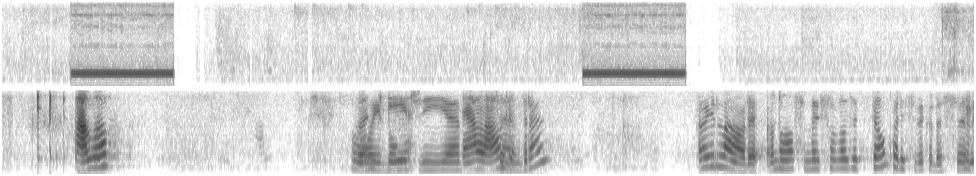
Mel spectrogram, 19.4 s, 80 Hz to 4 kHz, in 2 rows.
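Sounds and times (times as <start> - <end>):
telephone ringback tones on a call to a city hall: 0.7 - 1.8, 5.8 - 6.9
speech: 10.5 - 10.9, 13.4 - 15.3, 16.7 - 19.4.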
